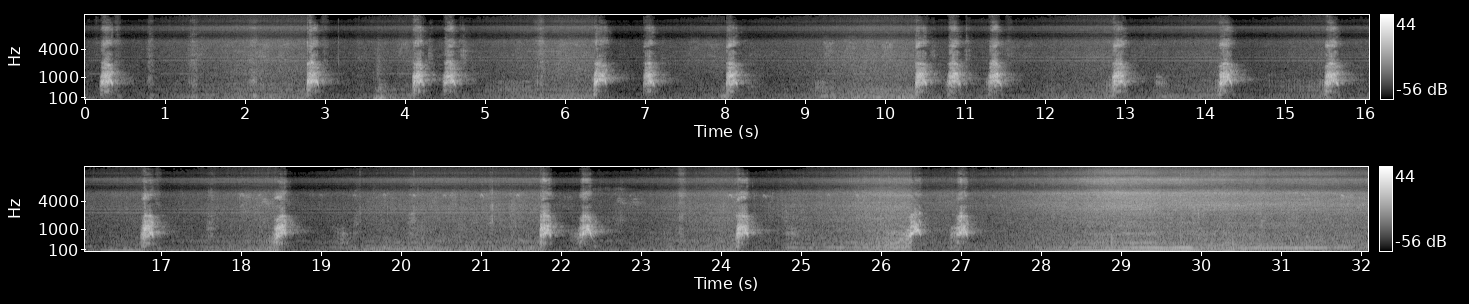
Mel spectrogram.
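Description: A dog barking repeatedly: about twenty short barks, single or in quick pairs, a second or two apart. A low rumble builds near the end.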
